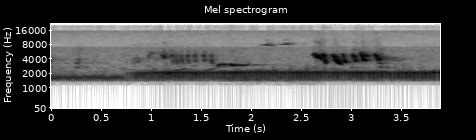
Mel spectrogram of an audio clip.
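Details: European nightjar churring in summer from a large oak, gives an unbroken, rapid mechanical churr stepping up in pitch after about a second; small birds chirp above; call stops abruptly as the bird sees someone approaching and flies out.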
